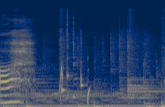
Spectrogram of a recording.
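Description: Light comic background music with steady sustained notes over a bass line, a few short percussive clicks and a quick falling blip about a second in.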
